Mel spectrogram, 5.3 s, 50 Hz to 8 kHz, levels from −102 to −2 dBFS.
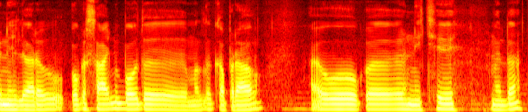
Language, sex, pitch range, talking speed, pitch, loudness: Angika, male, 125-135 Hz, 180 wpm, 135 Hz, -13 LUFS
